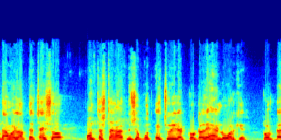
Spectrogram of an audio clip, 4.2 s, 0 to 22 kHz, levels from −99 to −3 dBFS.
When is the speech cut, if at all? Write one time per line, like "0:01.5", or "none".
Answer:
0:02.3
